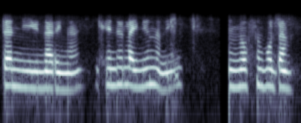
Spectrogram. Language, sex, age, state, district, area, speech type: Bodo, female, 30-45, Assam, Baksa, rural, conversation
